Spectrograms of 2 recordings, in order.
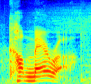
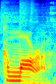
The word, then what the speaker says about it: Kamara: I want this official Alvin CA says it is Cera yes no need to pry any further into the phonetics or atmology of the name now that we've heard it straight from Alvin's mouth CRA not Kamara while someone had to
